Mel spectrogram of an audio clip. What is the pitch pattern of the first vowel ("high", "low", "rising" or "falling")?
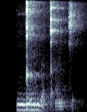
high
